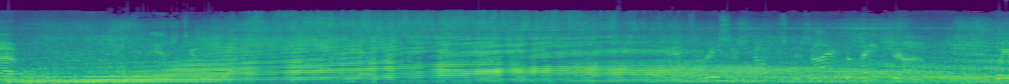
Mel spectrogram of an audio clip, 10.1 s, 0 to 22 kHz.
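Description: A propeller aerobatic performance plane, flown by Gene Soucy at the 2004 NAS Oceana airshow, drones loudly and steadily with shifting engine tones throughout, while a voice talks over it.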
